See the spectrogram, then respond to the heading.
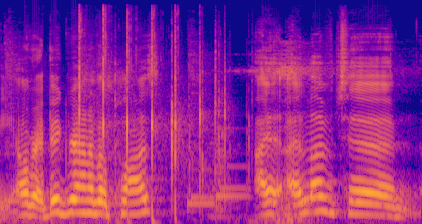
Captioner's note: kids Clapping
